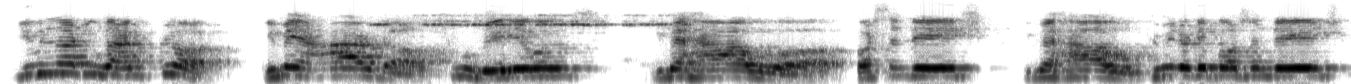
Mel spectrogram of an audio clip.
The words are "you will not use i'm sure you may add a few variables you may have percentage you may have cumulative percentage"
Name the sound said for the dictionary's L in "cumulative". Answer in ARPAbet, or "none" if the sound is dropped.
N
